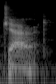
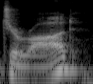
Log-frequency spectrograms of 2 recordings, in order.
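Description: First: The name is said as plain Jarrett. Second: The name is said as Gerard. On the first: The speaker calls it right. "Just straight up Jarrett" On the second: The speaker calls it wrong. "But I used to pronounce it Gerard"

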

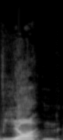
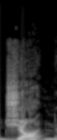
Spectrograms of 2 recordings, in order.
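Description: First: The word begins with a Y sound. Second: The word begins with a J sound. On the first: The speaker calls it right. "instead of Jotun" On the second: The speaker calls it wrong. "I tend to say Jotun"

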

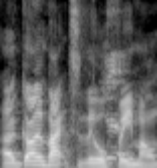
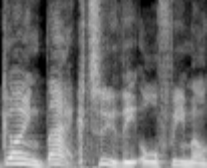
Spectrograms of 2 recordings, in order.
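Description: First: It is said in a normal speaking voice. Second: It is said in a put-on DJ voice. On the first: The speaker calls it right. "normal voice" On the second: The speaker calls it wrong. "I'll ask the next question in the DJ voice"

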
